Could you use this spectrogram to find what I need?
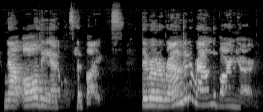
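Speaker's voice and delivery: put-on lively read-aloud for young kids; expressive picture-book narration; storybook reading.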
